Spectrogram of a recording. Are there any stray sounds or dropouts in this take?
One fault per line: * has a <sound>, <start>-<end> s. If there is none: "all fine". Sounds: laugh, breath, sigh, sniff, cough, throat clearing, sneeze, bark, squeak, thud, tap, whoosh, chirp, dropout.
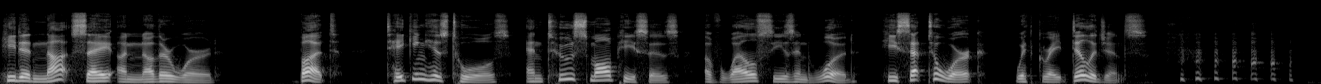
* has a laugh, 11.7-13.0 s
